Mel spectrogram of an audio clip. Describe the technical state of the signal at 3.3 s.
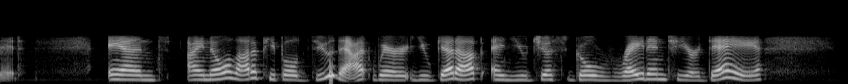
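Right at 3.30 to 3.32 s there's a packet loss with pitch repetition. About 20 ms of audio went missing, which fits a single dropped packet, and the receiver filled the hole by replaying the last pitch period it had. The gap is that short, so the fill never fades toward silence. You just get a brief held, slightly buzzy smear in the voice before the real signal picks up again, still band-limited by the G.711 telephone line.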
